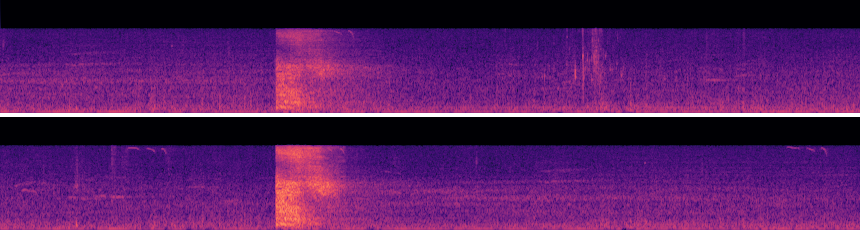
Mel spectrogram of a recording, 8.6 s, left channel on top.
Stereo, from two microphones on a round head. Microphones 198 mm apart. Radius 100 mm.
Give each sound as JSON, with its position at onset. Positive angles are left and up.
{"t": 2.8, "sound": "a gunshot", "side_deg": -50, "distance_m": 0.5}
